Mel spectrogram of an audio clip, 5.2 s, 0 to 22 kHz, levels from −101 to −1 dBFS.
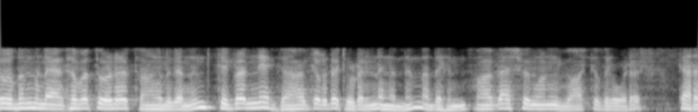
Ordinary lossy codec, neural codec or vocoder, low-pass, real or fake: none; codec, 16 kHz, 1 kbps, FunCodec, trained on LibriTTS, 50 frames a second; 3.6 kHz; fake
